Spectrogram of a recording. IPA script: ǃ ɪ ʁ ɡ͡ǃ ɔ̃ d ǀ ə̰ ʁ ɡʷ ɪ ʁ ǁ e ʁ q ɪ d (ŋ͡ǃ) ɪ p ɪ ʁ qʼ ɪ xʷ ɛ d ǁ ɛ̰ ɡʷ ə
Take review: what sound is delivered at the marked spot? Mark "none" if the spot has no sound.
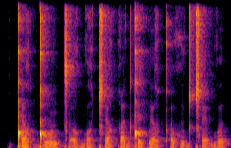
ǃ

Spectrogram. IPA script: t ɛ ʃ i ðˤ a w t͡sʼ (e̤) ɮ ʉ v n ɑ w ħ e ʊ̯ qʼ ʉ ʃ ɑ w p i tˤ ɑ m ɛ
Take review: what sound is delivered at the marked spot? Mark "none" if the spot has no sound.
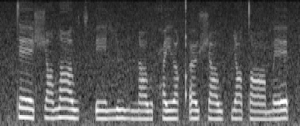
e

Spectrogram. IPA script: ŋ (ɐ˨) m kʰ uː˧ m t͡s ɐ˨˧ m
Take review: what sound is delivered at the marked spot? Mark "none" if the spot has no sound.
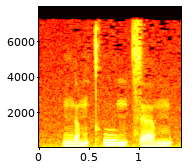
ɐ˨˥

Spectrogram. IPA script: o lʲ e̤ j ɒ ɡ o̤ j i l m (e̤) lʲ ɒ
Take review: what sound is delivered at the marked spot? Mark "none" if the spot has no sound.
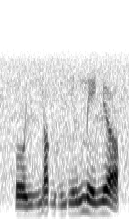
e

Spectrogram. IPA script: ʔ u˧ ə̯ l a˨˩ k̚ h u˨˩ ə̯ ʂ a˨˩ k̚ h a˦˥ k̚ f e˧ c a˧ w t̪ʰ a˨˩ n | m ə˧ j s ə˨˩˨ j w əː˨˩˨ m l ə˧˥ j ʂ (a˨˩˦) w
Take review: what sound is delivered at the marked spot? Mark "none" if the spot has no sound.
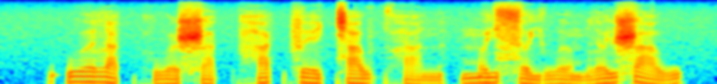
a˨˩˦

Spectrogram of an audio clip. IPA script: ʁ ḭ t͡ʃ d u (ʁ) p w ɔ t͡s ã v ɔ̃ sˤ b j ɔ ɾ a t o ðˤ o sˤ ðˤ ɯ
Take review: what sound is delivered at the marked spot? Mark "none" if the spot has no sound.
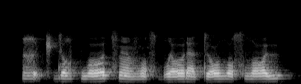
ʁ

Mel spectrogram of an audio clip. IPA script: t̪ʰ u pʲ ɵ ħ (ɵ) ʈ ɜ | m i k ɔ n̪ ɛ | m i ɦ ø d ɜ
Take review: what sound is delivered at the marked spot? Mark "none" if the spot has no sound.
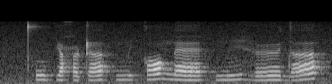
ø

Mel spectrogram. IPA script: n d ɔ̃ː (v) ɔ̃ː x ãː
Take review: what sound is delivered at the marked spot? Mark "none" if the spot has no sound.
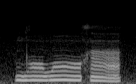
β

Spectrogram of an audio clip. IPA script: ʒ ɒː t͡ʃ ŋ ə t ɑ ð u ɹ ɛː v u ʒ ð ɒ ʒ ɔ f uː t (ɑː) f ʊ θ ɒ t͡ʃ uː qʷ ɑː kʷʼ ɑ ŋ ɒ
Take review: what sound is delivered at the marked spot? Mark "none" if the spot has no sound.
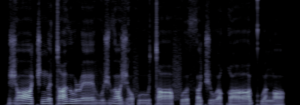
ɑː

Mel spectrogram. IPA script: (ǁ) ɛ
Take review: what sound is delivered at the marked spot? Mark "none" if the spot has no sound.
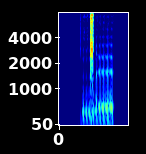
ŋ͡ǁ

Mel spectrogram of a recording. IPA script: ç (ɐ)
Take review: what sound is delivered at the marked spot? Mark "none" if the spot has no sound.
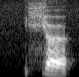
ɐ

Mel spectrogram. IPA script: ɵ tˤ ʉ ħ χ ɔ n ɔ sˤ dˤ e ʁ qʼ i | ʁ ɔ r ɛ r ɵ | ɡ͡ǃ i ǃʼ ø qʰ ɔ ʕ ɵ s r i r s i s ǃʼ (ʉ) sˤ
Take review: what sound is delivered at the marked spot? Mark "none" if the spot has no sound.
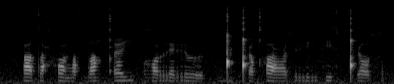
ø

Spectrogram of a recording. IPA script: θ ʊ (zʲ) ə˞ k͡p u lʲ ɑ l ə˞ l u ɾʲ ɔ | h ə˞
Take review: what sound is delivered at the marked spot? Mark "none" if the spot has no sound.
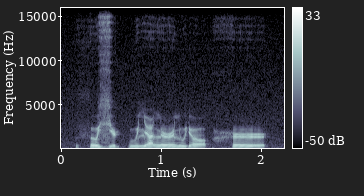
zʲ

